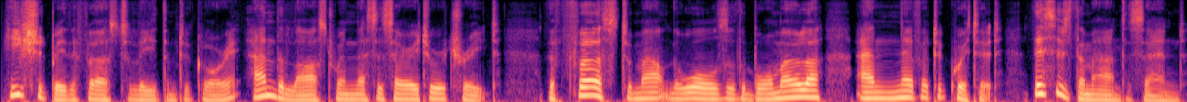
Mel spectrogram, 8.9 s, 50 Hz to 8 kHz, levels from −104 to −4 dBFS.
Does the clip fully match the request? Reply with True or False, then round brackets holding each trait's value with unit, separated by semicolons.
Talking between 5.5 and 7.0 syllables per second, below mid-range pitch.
True (5.7 syllables/s; 120 Hz)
